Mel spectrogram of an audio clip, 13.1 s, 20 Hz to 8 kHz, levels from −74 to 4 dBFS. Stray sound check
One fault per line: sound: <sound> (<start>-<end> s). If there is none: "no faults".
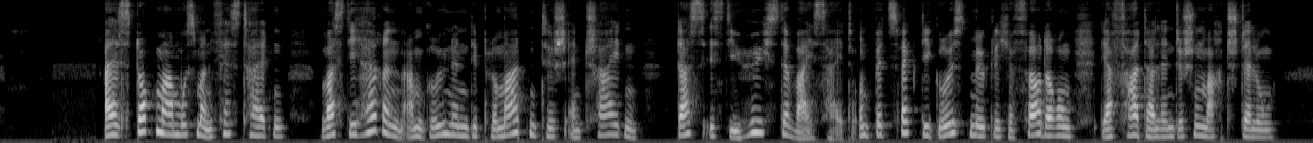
no faults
